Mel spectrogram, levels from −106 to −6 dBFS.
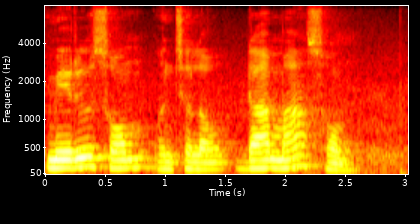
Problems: none marked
